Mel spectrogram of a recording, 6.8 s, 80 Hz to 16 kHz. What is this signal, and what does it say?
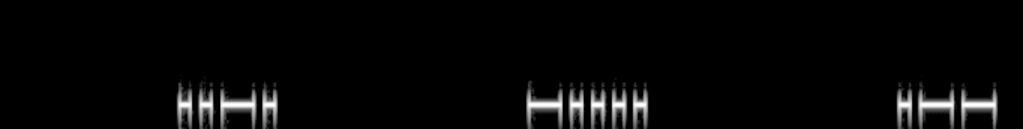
Morse code, heard as a keyed tone, about 17 wpm, spaced as for 5 wpm, 700 Hz. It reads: F6W
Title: USA Call Signs - 4 Characters - 8x Character Spacing - 17wpm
